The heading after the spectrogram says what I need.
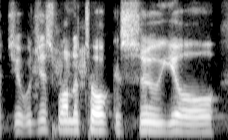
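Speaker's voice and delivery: usual speaking voice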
